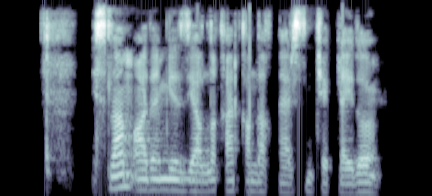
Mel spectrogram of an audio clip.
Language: Uyghur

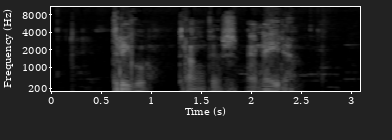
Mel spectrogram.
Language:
Galician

